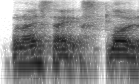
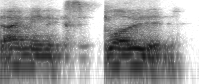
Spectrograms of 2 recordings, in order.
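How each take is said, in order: First: Said in the usual way. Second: Exploded drawn out slowly and pressed; stress on exploded. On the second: Real, not acted. Telling viewers how big it felt, "exploded" slow and pressed. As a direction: lean hard on "exploded".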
